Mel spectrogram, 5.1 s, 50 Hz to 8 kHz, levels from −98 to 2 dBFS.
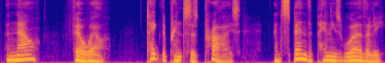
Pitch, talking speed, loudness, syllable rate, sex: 135 Hz, 140 wpm, -21 LUFS, 4.9 syllables/s, male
